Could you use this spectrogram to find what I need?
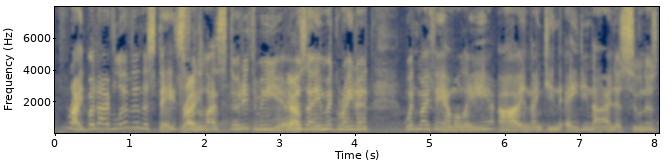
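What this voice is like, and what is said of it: Ukrainian accent. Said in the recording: “she has a beautiful accent ... she's also from Ukraine”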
